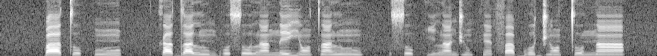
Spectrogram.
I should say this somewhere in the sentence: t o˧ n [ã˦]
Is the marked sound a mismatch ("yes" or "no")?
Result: no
